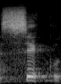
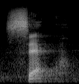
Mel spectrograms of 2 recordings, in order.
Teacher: Timbre é abertura, né? Seco tem timbre fechado, seco tem timbre aberto. Seco, o adjetivo, seco, verbo, né?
